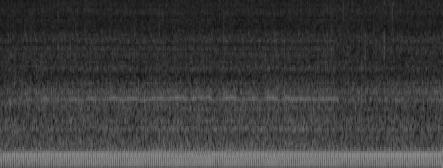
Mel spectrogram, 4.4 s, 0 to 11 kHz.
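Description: A Honda CBR600RR motorcycle engine idles low and steady while rolling on the clutch without throttle, a constant rumble with faint mechanical clatter and no revving, throughout.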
